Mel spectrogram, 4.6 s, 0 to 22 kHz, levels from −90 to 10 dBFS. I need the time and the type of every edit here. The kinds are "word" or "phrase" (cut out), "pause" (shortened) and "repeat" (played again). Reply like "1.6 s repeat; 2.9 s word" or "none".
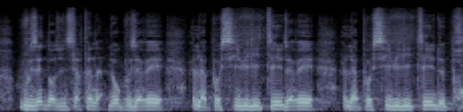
1.1 s word; 2.8 s repeat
